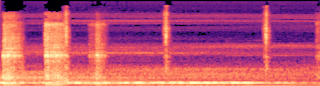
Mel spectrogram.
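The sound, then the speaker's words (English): A bag of dry cat food is shaken, giving a few short, crisp rattling bursts, quick at first and then sparser, over a faint steady hum. “a bag of dry cat food. And I start shaking it.”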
